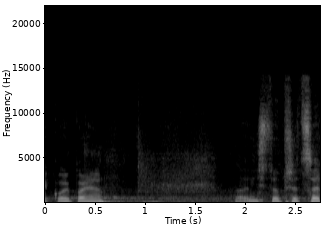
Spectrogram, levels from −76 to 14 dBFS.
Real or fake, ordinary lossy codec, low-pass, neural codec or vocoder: fake; Opus, 64 kbps; 14.4 kHz; codec, 44.1 kHz, 7.8 kbps, Pupu-Codec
